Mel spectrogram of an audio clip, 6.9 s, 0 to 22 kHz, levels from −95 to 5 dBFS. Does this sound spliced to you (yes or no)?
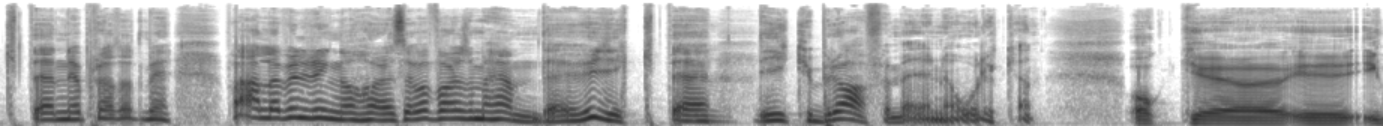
yes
